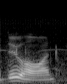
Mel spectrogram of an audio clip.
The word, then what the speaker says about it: Duhon: pronounce it with his Duhon and if he was from Southwest Louisiana you know he'd be doing but it is pronounced doing I don't know if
